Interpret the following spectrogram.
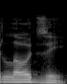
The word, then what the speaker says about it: Łódź: So I would say Lodzi if I was looking at a map, right? Yeah, but there's a little accent on the L. Right, and so he said Woods.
